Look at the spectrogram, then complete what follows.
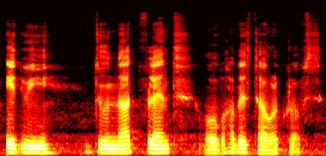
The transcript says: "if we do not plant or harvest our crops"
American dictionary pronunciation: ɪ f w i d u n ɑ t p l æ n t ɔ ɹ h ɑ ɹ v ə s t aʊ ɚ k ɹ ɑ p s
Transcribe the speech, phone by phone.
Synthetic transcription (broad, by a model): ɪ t w i d u n ɑ t f l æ n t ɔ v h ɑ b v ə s t aʊ ɚ k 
